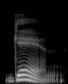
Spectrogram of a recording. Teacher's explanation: an H that comes after a vowel is almost always silent. Its only job is to make the vowel before it long and drawn out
